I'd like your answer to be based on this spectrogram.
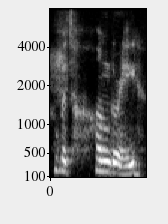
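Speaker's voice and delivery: soft, slow, whispered bedtime read; sleep story voice. Shown as a demonstration. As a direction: ease the listener into sleep. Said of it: "listen to mine".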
